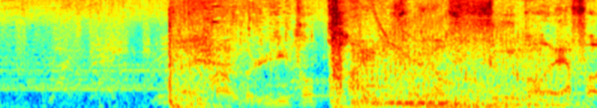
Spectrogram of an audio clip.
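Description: Zombies groan and snarl close by.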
